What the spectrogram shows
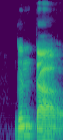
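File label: "gentar", Malay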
